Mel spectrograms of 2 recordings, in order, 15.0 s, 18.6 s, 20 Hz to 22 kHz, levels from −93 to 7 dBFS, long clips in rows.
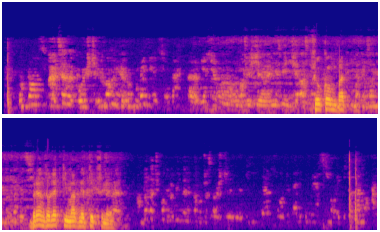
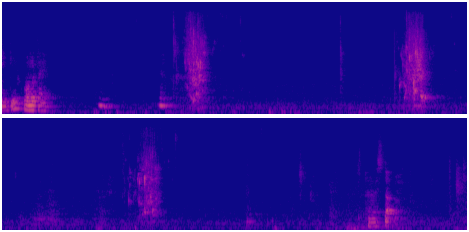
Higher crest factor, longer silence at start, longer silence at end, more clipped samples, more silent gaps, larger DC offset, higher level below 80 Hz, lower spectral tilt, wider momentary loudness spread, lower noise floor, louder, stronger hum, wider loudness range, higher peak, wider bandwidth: second, 18 dB vs 28 dB; about the same, 0.1 s vs 0 s; about the same, 0.05 s vs 0 s; neither; neither; neither; first, -52 dBFS vs -82 dBFS; first, -6 dB/octave vs -3.5 dB/octave; first, 26 LU vs 21 LU; second, -48 dBFS vs -83 dBFS; first, -18 LUFS vs -51 LUFS; neither; first, 19 LU vs 8 LU; first, 0 dBFS vs -30 dBFS; second, 7.6 kHz vs 16 kHz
